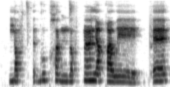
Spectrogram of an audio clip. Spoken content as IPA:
j ɒ f t͡sʼ ɘ ɡ u ɡ χ œ ɡ n d ɒ f p œ̃ l e q ɘ w eː | pʼ ɛ

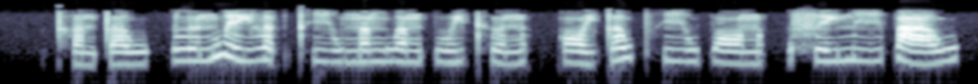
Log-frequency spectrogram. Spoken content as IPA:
kʰ ɐ˨˩ n t̪ ɐ˨ w | l ɵ˨˥ n w e˨˧ j l ɐ˧ k̚ t̪ʰ iː˨ w n̪ ɐ˧ ŋ w ɐ˨ ŋ p uː˨˥ j t̪ʰ ɵ˨˧ n | k ɔː˨˩ j t̪ ɐ˥ w pʰ iː˨ w p ɔː˨ n | f e˨˧ j m iː˨˥ p aː˨˥ w

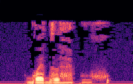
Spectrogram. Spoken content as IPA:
ɡʷ ɛ d l æ̤ p ṳ xʷ

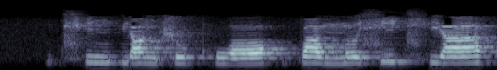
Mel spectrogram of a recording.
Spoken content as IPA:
t͡ɕʰ i˥˧ ŋ p j ɑ˥˩ ŋ ʂ u˧˥ kʰ w ɔ˧˥ | p ɑ˥˩ ʊ̯ n̪ ɤ˧˥ ɕ i˥ t͡ɕʰ j ä˧˥

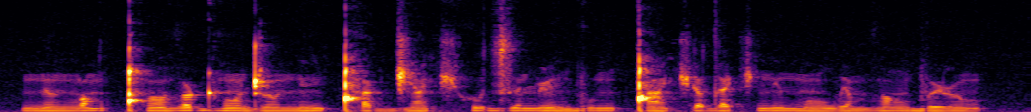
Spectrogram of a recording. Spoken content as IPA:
n ə̃ ŋ ɒ m ǃʰ ũ ðˤ o ɖʱ õ d ɭ õ n ɾ ĩ ǃʰ a ɡ d͡ʒ ã t͡ʃ h u d͡z ɯ n ɭ ĩ b w u ŋ ǃ ã t͡ʃ ɾ ɒ d a t͡ʃ n ĩ m õ w e m ðˤ õ ŋ b ɯ ɭ ũ

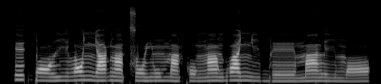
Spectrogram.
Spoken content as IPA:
e˦ ɡ͡b ɔ˨ ɣ i˨ l ɔ˦ ɲ a˨˦ ɡ ã˨ t͡s o˨ j ũ˨ m ã˨ k o˨ ŋ ã˦ ɡʷ a˦ ɲ i˨ b eː˨ m ã˦ l i˨ m ɔ˨˦

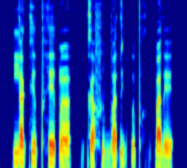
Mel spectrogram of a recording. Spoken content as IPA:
j a˦ k e˦ pʰ e˦˨ ɓ ã˨ | k a˨ f i˨ b a˦ ɗ i˦ k͡p ɪ˨ pʰ ʊ˦ k͡p a˨ ɾ e˨

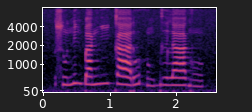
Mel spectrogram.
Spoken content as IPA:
s ũ˨ n ĩ˦ ɡ͡b a˧ ŋ iː˦ k aː˦˨ ɾ u˦ h ũ˨ ɡ͡b ɨ˧ l aː˦ ɡ ũ˨

